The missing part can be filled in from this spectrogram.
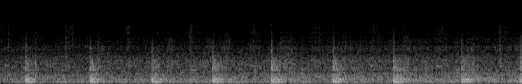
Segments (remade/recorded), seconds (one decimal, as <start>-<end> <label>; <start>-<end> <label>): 0.0-4.0 recorded; 4.0-5.2 remade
